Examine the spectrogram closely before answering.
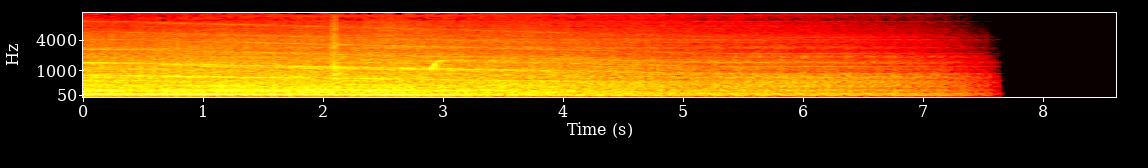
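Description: A locomotive engine rumbles steadily, then fades away.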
